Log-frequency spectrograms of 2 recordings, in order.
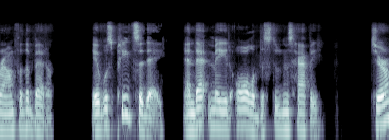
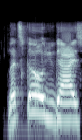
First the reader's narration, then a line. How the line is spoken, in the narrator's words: called out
